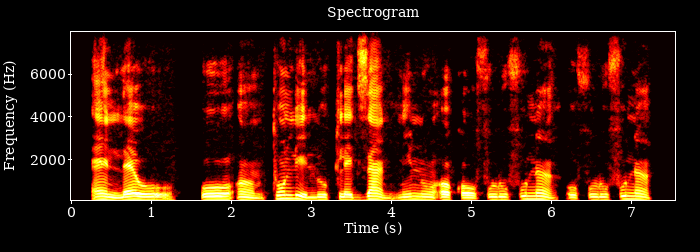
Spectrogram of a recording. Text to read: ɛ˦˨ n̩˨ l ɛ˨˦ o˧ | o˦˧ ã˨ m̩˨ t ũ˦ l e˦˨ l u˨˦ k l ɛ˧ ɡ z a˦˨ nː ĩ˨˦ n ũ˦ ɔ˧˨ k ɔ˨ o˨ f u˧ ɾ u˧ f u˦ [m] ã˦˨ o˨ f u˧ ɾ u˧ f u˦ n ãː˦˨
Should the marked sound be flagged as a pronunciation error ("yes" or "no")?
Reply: yes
